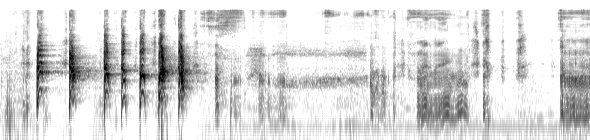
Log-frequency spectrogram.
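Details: A Miami Brussels Griffon, Stanley, a red rough-coated male about two and a half, barks rapidly in a short talking burst for four seconds, then quieter rumbling and background noise follow.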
